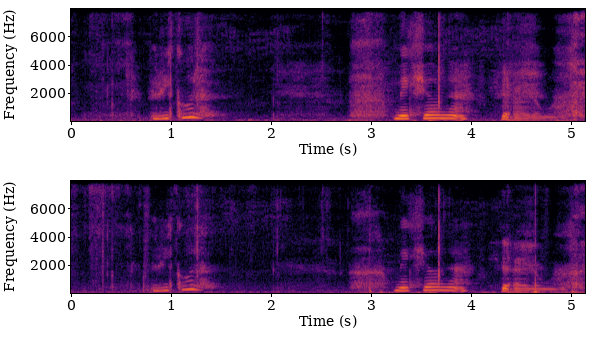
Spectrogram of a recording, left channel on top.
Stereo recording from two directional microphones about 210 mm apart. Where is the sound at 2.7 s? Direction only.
70° left (ahead or behind).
